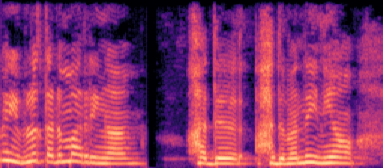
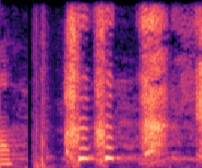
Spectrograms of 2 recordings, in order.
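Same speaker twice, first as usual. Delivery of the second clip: high broken sob-laugh; sobbing with relief at her sister's words; tearful sob; 8 semitones higher than usual. Acted. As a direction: let a sob catch in the throat. Pavi breaks down.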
